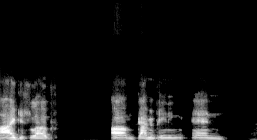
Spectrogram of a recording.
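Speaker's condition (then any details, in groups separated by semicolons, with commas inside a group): Cerebral palsy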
